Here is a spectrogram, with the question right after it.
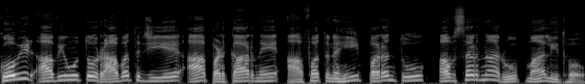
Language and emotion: Gujarati, neutral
